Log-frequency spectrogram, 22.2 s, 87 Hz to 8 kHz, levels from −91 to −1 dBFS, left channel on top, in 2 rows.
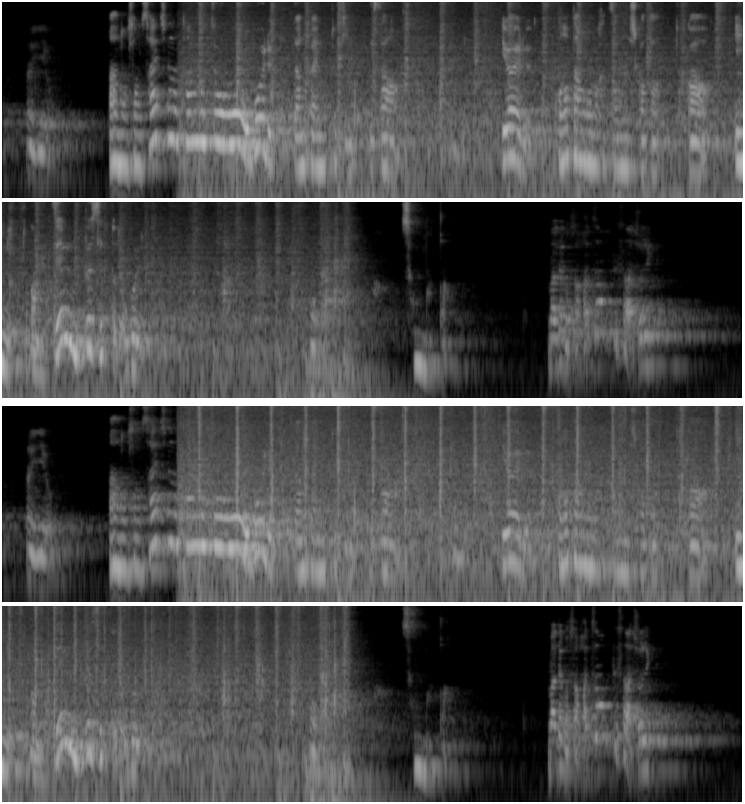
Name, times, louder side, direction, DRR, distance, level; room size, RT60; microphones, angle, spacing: voice 1, 0.4-0.8 6.5-7.0 11.5-11.8 15.7-15.9 19.3-20.9, right 2 dB, 85° right, 6 dB, 1.1 m, -44 dB
voice 2, 1.6-4.1 4.4-6.0 7.5-8.0 8.3-10.6 11.0-13.3 16.7-16.8 17.1-17.8, left 3 dB, 30° left, 9 dB, 0.5 m, -36 dB
sound 1, 2.6-16.4, right 5 dB, 45° right, 0.7 m, -42 dB
sound 2, 4.8-13.5, equal, 10° right, 1.7 m, -57 dB
20.0 x 6.9 x 3.5 m, 2.6 s
head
